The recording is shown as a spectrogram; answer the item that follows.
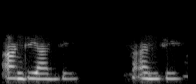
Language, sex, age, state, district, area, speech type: Dogri, female, 18-30, Jammu and Kashmir, Reasi, rural, conversation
